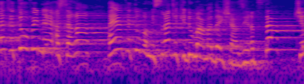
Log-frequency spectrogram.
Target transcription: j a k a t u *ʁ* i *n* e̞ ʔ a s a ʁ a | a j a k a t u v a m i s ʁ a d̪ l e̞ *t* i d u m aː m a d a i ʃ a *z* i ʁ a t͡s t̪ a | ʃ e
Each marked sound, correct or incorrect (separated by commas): incorrect, correct, incorrect, correct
